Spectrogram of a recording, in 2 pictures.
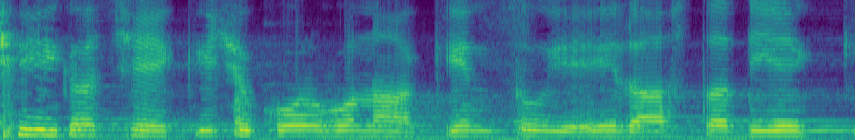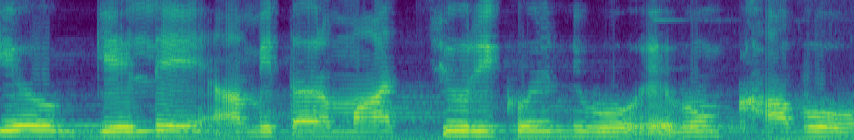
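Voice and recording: A cartoonish character voice, female-sounding and high-pitched, moves at a fairly slow pace. Clear echo and clear music sit in the background.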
